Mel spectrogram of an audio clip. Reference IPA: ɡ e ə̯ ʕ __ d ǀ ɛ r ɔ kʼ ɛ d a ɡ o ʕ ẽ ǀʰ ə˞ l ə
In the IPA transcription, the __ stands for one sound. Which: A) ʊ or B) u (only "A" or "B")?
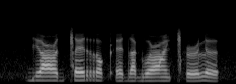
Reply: A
